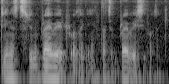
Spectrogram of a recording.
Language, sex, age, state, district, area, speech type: Kashmiri, male, 30-45, Jammu and Kashmir, Kupwara, rural, spontaneous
